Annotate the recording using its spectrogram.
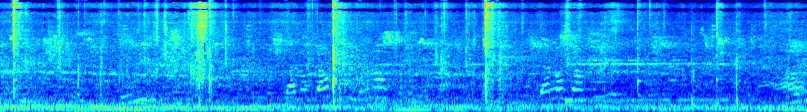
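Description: Badminton rackets hitting a shuttlecock back and forth in a rally: a sharp hit about every one and a half seconds, four in all, the loudest two in the middle, over a low background rumble.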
